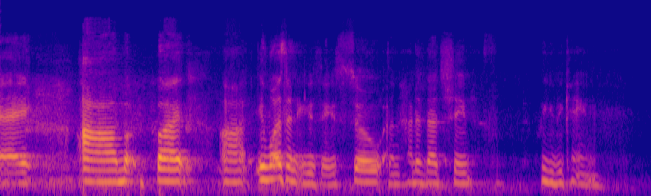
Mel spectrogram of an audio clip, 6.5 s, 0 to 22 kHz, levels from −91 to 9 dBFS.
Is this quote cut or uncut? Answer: cut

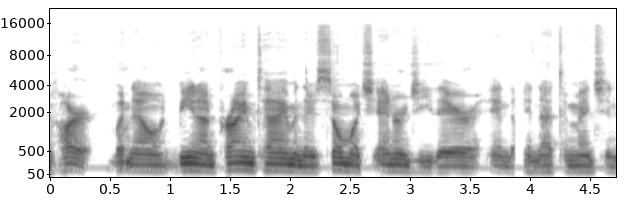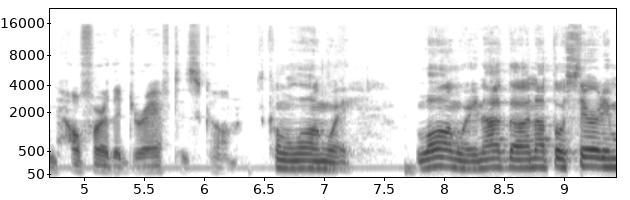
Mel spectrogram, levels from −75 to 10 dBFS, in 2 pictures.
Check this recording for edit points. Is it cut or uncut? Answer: cut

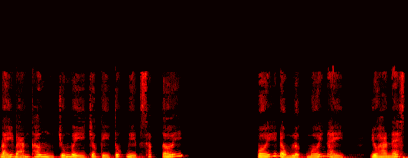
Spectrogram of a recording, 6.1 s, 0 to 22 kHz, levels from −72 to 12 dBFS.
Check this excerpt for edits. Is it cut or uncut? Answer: uncut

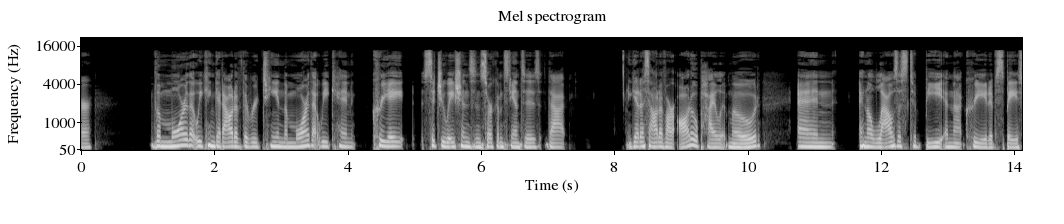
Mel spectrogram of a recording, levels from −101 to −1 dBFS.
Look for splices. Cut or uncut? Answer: cut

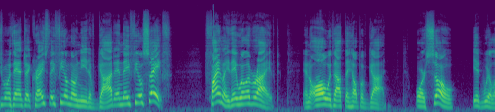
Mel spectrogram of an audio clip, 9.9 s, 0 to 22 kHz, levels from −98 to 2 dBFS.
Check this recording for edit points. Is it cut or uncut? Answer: uncut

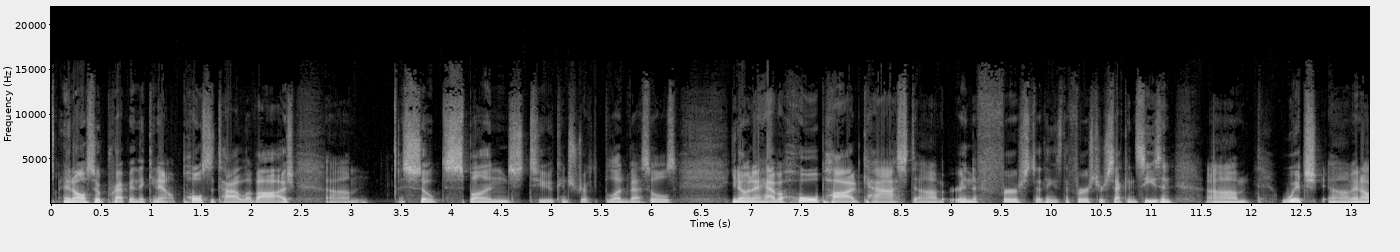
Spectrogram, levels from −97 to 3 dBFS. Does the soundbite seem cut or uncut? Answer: cut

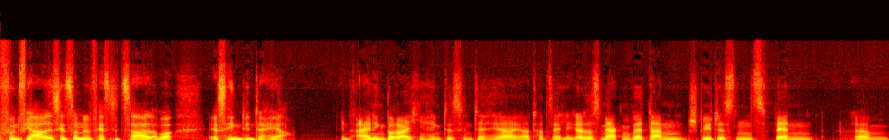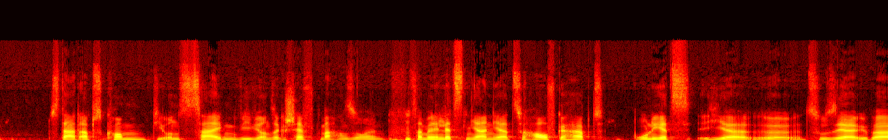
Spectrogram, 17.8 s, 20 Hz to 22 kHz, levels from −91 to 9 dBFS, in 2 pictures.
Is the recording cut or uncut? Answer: uncut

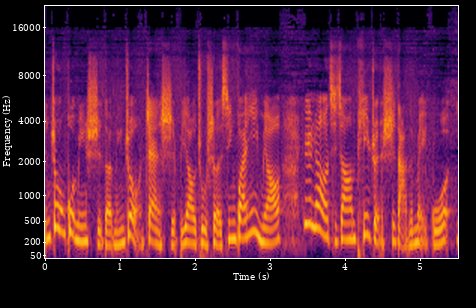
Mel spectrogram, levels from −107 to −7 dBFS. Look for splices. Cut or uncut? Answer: uncut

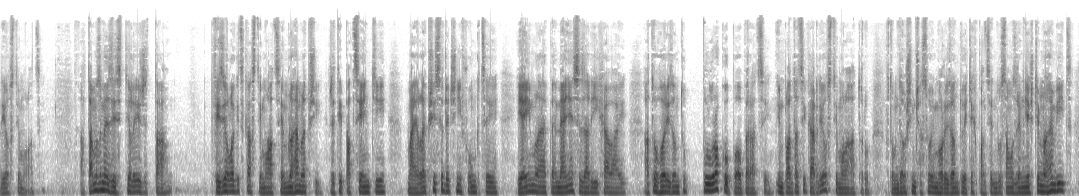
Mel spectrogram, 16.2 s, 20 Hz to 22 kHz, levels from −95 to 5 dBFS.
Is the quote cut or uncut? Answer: cut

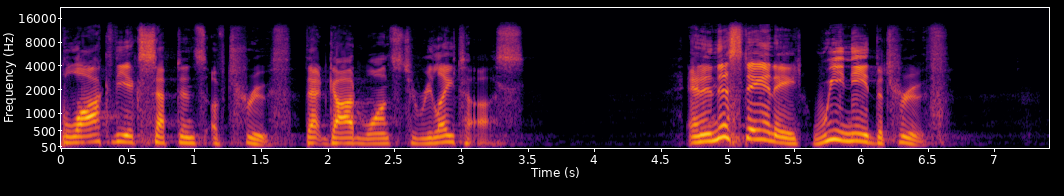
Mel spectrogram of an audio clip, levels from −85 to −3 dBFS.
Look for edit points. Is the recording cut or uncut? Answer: cut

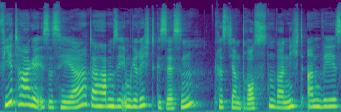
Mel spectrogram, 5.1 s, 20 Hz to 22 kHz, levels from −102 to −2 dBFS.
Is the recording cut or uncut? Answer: cut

